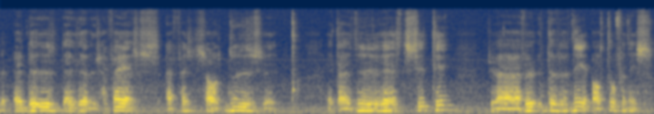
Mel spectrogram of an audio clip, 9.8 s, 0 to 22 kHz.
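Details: Adult man with aphasia following a stroke on 15 November 2009, member of an aphasia association; post-stroke aphasia.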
